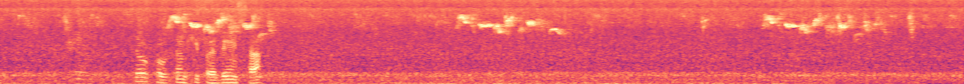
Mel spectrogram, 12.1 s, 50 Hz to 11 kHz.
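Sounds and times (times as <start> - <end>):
honey bees humming: 0.0 - 12.0
bird chirping: 2.0 - 3.6, 4.4 - 7.6, 8.5 - 12.0.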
